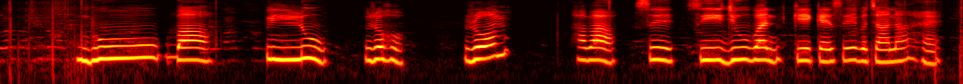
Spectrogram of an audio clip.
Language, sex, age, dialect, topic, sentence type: Magahi, female, 18-24, Southern, agriculture, question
